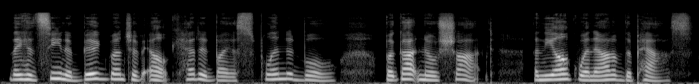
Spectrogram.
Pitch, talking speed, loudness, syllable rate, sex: 210 Hz, 215 wpm, -18 LUFS, 4.7 syllables/s, female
